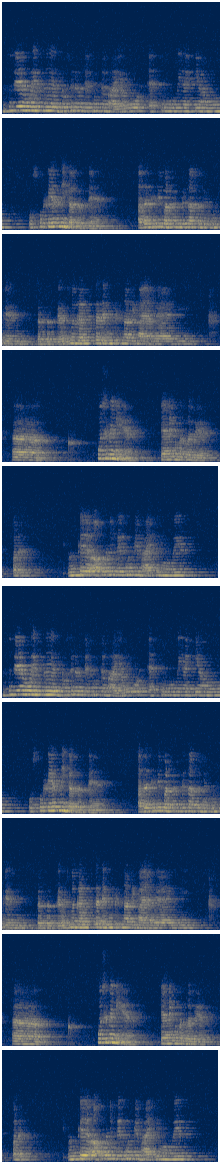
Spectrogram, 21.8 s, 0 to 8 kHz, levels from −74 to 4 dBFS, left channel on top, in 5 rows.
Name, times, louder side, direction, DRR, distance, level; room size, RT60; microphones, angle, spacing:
voice 1, 0.0-4.4 4.9-6.4 7.1-9.1 9.4-12.4 13.3-13.8 15.0-15.7 16.2-17.1 17.6-17.8 18.7-21.1, right 1 dB, 15° right, -3 dB, 1.5 m, -23 dB
5.8 x 4.5 x 3.9 m, 1.1 s
head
